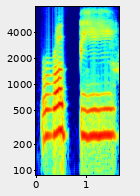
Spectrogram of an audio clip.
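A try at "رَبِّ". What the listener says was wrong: Well done, exactly the same way. And I loved how you really pressed down on the bar, okay?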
